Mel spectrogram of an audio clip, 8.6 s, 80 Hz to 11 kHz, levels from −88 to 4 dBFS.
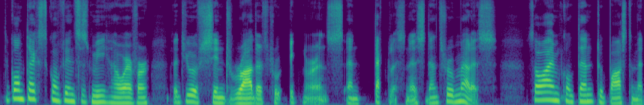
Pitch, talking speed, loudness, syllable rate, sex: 135 Hz, 180 wpm, -20 LUFS, 5.6 syllables/s, male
